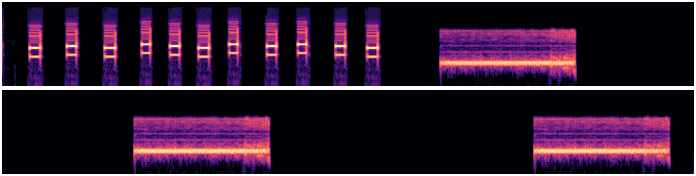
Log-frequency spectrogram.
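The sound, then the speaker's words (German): Touch-tone telephone dialing, a quick run of many short, crisp beeps, followed by three long, even ringback tones separated by silent pauses. “dann lass jetzt erstmal Thomas anrufen”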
